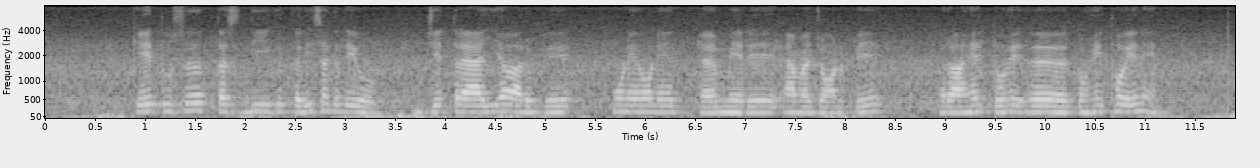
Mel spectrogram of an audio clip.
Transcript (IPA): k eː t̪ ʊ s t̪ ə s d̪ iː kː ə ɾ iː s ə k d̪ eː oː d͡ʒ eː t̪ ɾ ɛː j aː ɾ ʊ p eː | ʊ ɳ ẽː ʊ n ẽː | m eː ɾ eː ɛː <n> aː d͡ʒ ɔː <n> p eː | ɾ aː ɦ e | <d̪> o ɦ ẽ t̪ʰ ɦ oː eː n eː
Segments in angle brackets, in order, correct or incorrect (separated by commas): incorrect, correct, incorrect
